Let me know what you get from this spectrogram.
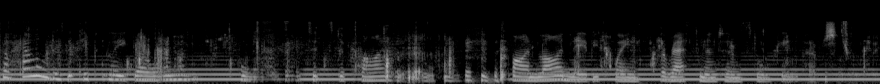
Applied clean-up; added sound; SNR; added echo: neural mask model RNNoise.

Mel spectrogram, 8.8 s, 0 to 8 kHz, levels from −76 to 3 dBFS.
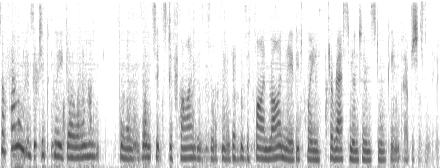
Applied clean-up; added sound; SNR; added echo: neural separator model SepFormer DNS4.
